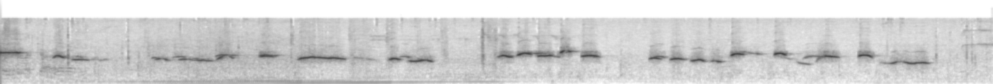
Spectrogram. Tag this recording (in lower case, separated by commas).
whistling, people whistling, music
